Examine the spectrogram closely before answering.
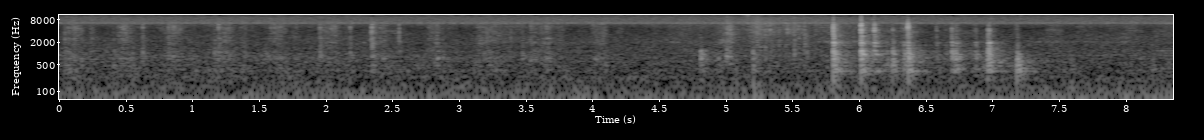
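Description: A screwdriver clicks and scrapes against a metal door lock.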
